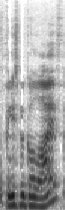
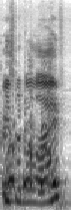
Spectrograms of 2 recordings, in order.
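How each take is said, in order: First: Said in the usual way. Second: Gleeful punchline. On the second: Pretend. Punchline repeated louder.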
